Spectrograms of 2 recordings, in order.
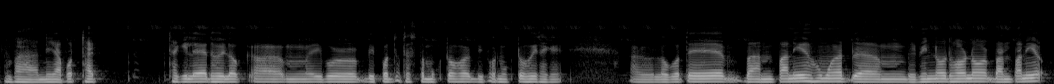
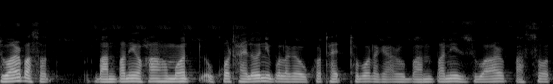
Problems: background sounds at intervals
